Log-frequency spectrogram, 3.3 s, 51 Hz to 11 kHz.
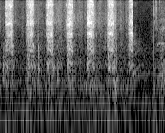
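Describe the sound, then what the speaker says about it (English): A ratchet tightens the drain plug on a Polaris RZR RS1 in about seven quick, evenly spaced bursts of close, crisp clicking, then stops. "We'll reinstall the plug and torque to the spec in our owner's manual."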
